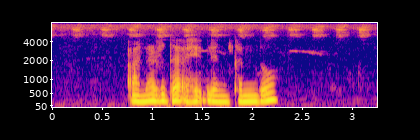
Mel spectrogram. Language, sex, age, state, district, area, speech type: Santali, female, 18-30, West Bengal, Uttar Dinajpur, rural, spontaneous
